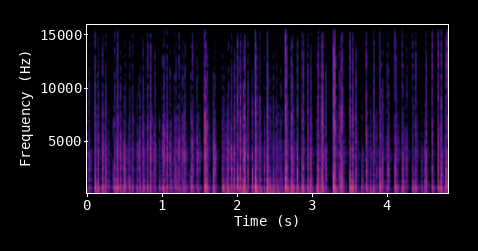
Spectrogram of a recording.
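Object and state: Plastic wall clock tapped with nails.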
